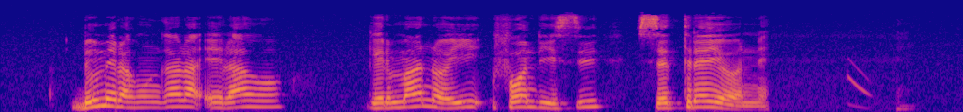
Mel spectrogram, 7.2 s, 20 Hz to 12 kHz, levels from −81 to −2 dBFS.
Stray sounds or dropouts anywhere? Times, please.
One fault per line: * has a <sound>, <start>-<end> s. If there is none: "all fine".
* has a chirp, 6.4-6.6 s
